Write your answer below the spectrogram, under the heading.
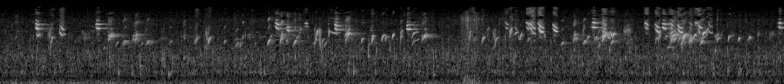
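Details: High, tinkling American goldfinch song that builds from scattered chirps into a dense, continuous twitter of rapid notes, against soft background hiss.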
